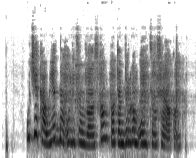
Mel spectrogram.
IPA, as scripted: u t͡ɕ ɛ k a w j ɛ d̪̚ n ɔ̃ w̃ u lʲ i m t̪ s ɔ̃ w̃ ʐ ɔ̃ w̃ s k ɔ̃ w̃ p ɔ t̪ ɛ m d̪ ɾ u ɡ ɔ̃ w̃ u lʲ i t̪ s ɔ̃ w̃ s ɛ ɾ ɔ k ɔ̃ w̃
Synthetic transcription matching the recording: u t͡ɕ ɛ k a w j ɛ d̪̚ n ɔ̃ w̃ u lʲ i t̪ s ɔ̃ w̃ v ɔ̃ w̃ s k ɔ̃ w̃ p ɔ t̪ ɛ m d̪ ɾ u ɡ ɔ̃ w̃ u lʲ i t̪ s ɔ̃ w̃ ʂ ɛ ɾ ɔ k ɔ̃ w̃

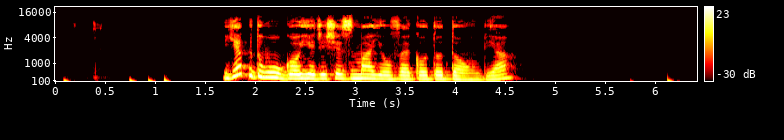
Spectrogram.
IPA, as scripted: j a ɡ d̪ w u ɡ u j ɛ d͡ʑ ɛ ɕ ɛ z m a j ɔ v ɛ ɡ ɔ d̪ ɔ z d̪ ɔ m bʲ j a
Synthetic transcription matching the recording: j a ɡ d̪ w u ɡ ɔ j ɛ d͡ʑ ɛ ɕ ɛ z m a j ɔ v ɛ ɡ ɔ d̪ ɔ d̪ ɔ m bʲ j a

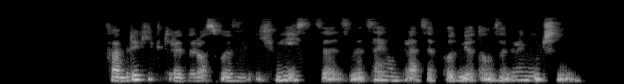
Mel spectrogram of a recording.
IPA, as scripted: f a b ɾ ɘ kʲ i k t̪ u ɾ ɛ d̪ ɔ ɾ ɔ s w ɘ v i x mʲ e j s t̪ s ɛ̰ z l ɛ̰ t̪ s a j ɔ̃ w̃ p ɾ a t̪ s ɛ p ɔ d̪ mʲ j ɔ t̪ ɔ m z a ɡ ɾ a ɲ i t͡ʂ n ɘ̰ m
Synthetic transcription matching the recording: f a b ɾ ɘ kʲ i k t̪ u ɾ ɛ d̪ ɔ ɾ ɔ s w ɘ v i x mʲ e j s t̪ s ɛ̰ z l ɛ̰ t̪ s a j ɔ̃ w̃ p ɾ a t̪ s ɛ p ɔ d̪ mʲ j ɔ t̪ ɔ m z a ɡ ɾ a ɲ i t͡ʂ n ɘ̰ m

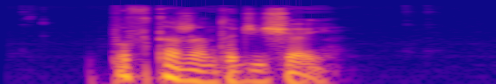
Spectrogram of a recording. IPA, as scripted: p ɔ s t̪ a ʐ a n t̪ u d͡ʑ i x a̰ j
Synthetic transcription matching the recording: p ɔ f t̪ a ʐ a m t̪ ɔ d͡ʑ i ɕ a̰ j

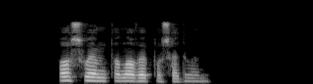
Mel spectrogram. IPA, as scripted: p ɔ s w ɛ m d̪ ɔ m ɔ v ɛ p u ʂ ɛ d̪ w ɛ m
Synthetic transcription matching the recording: p ɔ ʂ w ɛ m t̪ ɔ n ɔ v ɛ p ɔ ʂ ɛ d̪ w ɛ m

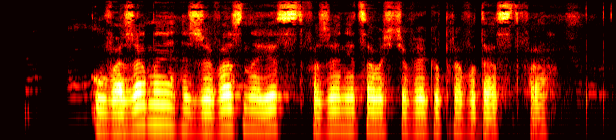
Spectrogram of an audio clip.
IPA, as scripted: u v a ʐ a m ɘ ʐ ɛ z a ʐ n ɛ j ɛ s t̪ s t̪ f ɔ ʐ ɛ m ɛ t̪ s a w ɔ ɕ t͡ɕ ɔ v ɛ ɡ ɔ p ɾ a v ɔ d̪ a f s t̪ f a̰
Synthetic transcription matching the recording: u v a ʐ a m ɘ ʐ ɛ v a ʐ n ɛ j ɛ s t̪ s t̪ f ɔ ʐ ɛ ɲ ɛ t̪ s a w ɔ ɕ t͡ɕ ɔ v ɛ ɡ ɔ p ɾ a v ɔ d̪ a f s t̪ f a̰

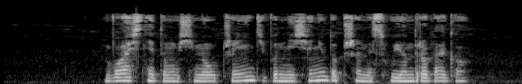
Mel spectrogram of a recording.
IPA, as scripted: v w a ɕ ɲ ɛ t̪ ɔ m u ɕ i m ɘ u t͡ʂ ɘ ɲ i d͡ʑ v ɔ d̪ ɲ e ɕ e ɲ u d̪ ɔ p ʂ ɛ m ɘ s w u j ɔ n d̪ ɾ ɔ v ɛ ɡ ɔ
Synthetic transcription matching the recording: v w a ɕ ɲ ɛ t̪ ɔ m u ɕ i m ɘ u t͡ʂ ɘ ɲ i d͡ʑ v ɔ d̪ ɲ e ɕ e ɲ u d̪ ɔ p ʂ ɛ m ɘ s w u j ɔ n d̪ ɾ ɔ v ɛ ɡ ɔ

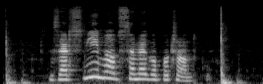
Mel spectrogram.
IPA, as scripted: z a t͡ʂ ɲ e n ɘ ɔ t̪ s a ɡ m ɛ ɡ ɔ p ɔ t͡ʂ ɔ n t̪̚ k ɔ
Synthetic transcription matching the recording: z a t͡ʂ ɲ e m ɘ ɔ t̪ s a m ɛ ɡ ɔ p ɔ t͡ʂ ɔ n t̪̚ k u

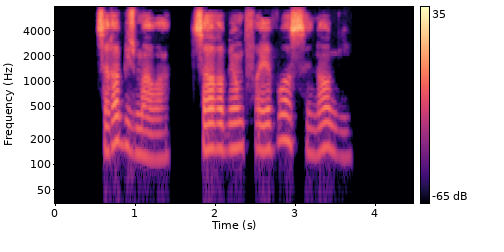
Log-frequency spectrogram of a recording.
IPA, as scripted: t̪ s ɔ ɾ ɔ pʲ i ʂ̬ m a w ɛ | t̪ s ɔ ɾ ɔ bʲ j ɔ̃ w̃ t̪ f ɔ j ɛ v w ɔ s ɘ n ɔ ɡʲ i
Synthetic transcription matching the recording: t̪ s ɔ ɾ ɔ bʲ i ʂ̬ m a w a | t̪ s ɔ ɾ ɔ bʲ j ɔ̃ w̃ t̪ f ɔ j ɛ v w ɔ s ɘ n ɔ ɡʲ i

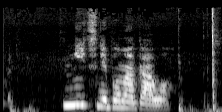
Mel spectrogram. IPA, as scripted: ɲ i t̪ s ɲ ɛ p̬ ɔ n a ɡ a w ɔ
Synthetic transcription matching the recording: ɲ i t̪ s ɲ ɛ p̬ ɔ m a ɡ a w ɔ

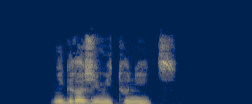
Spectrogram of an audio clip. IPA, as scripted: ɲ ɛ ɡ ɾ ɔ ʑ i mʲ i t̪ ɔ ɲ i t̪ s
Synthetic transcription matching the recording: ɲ ɛ ɡ ɾ ɔ ʑ i mʲ i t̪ u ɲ i t̪ s

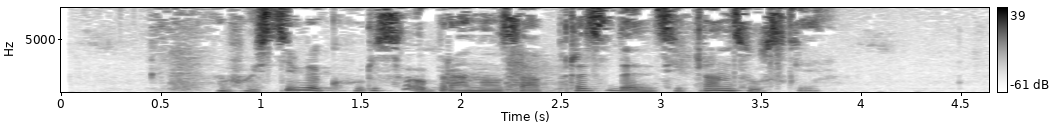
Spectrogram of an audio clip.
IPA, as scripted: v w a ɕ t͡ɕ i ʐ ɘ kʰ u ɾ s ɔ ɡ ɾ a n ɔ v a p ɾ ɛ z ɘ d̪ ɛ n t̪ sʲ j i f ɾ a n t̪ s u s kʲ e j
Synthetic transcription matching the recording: v w a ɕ t͡ɕ i v ɘ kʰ u ɾ s ɔ b ɾ a n ɔ z a p ɾ ɛ z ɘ d̪ ɛ n t̪ sʲ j i f ɾ a n t̪ s u s kʲ e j

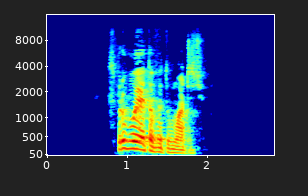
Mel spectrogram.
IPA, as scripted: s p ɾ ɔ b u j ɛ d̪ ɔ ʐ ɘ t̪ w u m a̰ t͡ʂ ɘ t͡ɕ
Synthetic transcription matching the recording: s p ɾ u b u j ɛ t̪ ɔ v ɘ t̪ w u m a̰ t͡ʂ ɘ t͡ɕ

